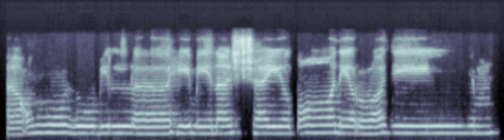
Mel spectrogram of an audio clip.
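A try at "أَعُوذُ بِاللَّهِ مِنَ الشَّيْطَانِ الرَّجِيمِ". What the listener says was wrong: tapi Dunya kayaknya Zu Zu kan lidahnya keluar ya lidahnya keluar sedikit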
